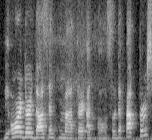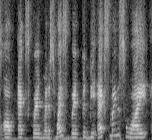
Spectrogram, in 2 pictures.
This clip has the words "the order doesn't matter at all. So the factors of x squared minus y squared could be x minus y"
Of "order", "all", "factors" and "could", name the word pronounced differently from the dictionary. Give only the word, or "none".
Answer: factors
